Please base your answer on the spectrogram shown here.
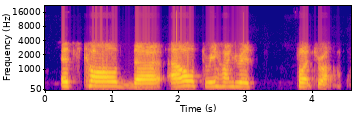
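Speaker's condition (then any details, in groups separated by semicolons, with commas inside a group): Cerebral palsy; brain injury; nonverbal at age 3, speech therapy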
